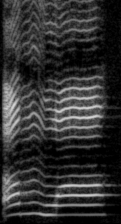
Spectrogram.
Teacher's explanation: امواتن کے اندر الف مدہ ہونے کی وجہ سے ہم اموا تھوڑا سا کھینچ کر پڑھیں گے۔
